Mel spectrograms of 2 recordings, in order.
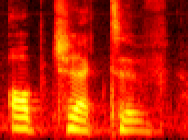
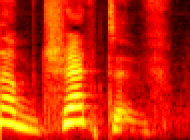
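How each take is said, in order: First: The first vowel is a full O sound. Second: The first vowel is a weak uh sound. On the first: The speaker calls it wrong. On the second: The speaker calls it right.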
